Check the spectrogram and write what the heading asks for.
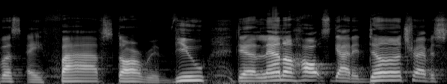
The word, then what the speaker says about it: Atlanta: And last but not least, our boy Anthony Edwards is straight up Atlanta. Yes, I meant to not pronounce that second T.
